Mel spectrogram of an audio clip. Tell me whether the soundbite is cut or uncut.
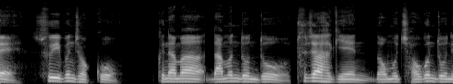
uncut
